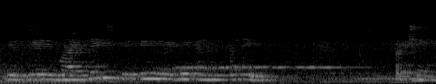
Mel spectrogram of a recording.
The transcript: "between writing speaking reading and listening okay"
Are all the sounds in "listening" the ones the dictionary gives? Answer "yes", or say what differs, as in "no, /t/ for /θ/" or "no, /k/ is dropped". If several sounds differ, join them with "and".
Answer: no, /s/ is dropped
